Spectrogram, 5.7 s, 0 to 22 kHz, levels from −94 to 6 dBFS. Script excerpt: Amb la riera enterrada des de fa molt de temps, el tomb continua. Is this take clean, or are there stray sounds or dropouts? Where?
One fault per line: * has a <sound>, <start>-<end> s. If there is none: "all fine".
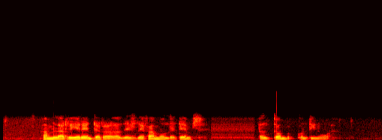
all fine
